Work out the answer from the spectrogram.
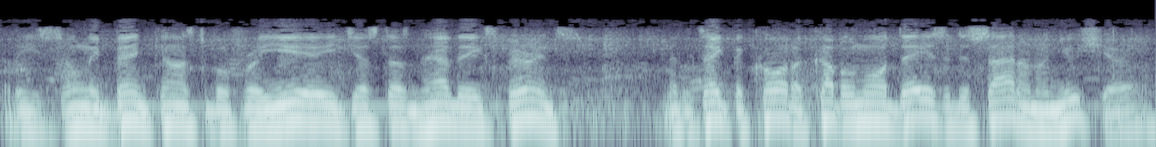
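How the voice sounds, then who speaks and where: A man's voice: lowish voice, moderate pace, mellow, close to an everyday voice. An actor playing a chatty, outspoken small-town newspaper editor in a 1950s radio drama. He talks in a wry, chatty way. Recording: muffled vintage radio broadcast.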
